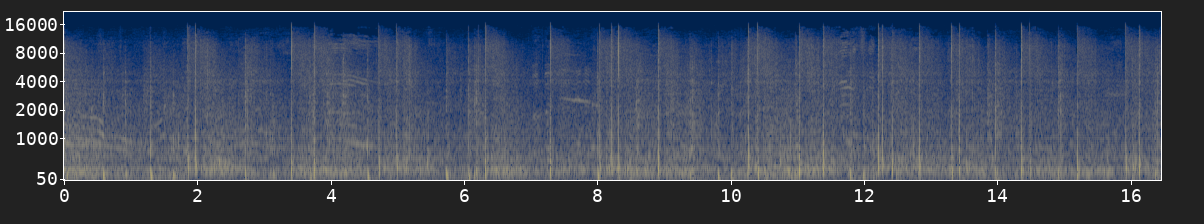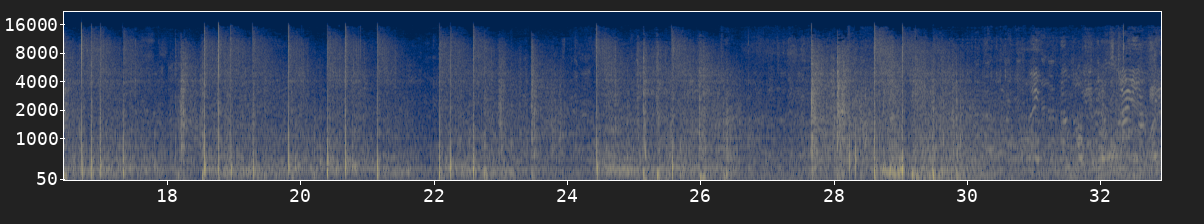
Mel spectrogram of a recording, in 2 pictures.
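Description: Aerial fireworks shells bursting overhead in a rapid, irregular run of bangs and crackles, with a denser, louder flurry near the end.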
